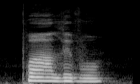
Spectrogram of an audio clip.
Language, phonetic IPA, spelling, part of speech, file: Ukrainian, [ˈpaɫewɔ], паливо, noun, Uk-паливо.ogg
- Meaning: fuel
